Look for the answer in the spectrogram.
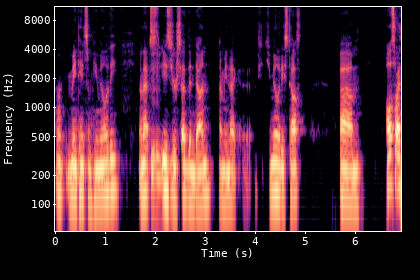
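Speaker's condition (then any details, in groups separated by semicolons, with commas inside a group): No condition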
